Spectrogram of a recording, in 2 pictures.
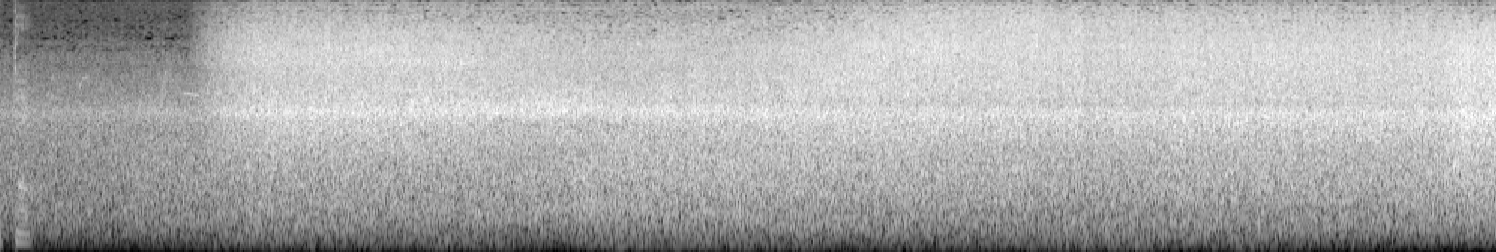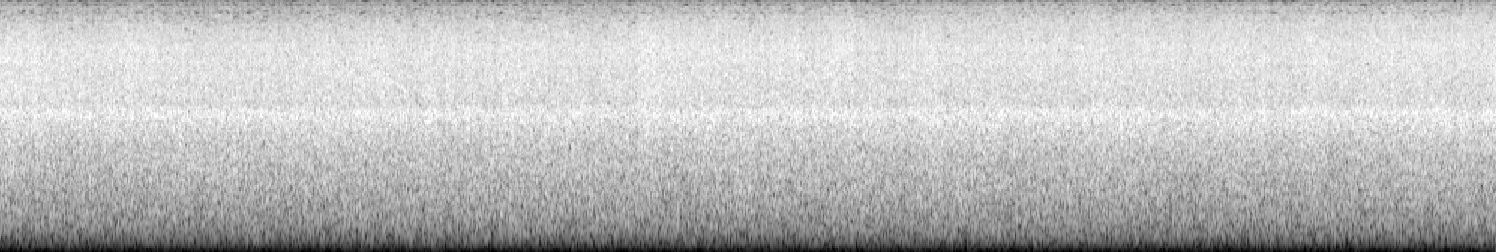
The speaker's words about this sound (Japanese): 目覚めのいいね今朝は日本三名瀑の一つ那智の滝のいい音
